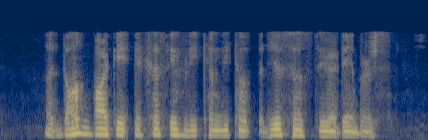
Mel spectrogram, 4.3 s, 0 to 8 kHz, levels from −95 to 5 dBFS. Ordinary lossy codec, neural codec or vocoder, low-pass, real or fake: AAC, 16 kbps; codec, 24 kHz, 0.9 kbps, WavTokenizer, medium music audio release; 7.2 kHz; fake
